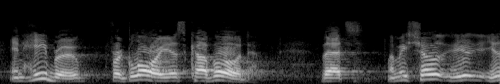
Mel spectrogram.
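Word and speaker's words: kavod (כבוד): That's a K, that's an A. So that's ka, and this here is pronounced like a V, so that's kav, that's an O, and that's a D, so it's kavod.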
